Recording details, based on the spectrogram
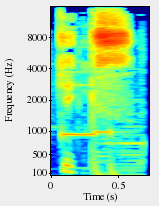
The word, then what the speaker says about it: QIX: Otro juego que tuvo relevancia, a lo mejor no fue tan famoso o popular, fue el de Kix, lanzado en 1981, que QIX, así es como se escribe, QIX, Kix.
